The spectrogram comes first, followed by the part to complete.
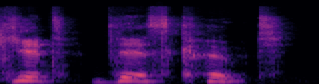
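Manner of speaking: put-on British accent. Voicing a character's talking hand in a coat shop: put-on British accent. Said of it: "Why does your hand speak with a British accent?".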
